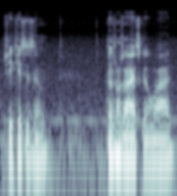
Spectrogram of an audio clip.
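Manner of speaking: plain reading voice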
